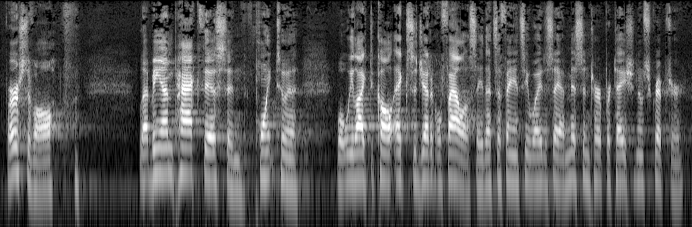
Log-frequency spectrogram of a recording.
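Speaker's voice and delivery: ordinary delivery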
